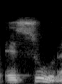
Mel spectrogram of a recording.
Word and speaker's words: Exu: tipo Essu, né? Como se escreve em Urubá, né?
